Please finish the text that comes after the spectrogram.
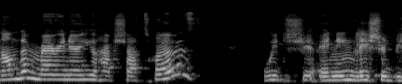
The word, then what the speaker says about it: chartreuse: the Mariner you have chartreuse, which in English should be chartreuse, but it's a French word, so that's I finally have a good pronunciation for that, chartreuse, which is a French alcohol that you find actually in the Alps.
